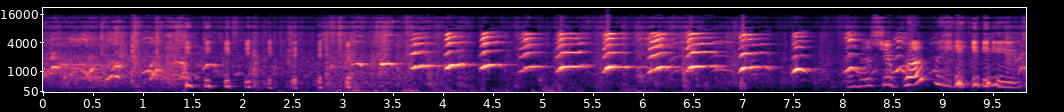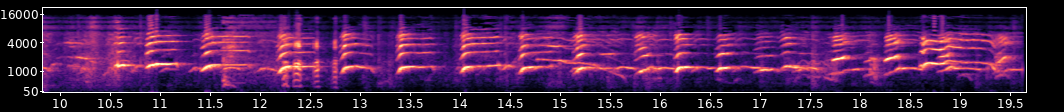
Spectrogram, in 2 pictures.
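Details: Excited Brittany spaniel father greeting his puppies: long run of quick, high, piping whines and yelps, steady and insistent, mixed with people's voices and laughter indoors in the first half.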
